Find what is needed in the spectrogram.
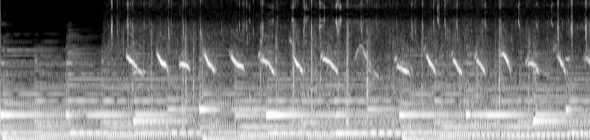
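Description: Light cartoon background music with held notes and a bass line that changes every second and a half or so. From about a second in, short high chirps that slide downward, like birds tweeting, repeat several times a second over it.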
